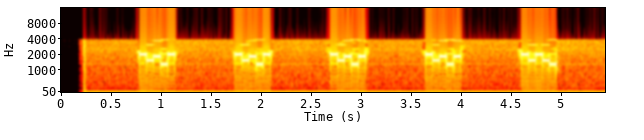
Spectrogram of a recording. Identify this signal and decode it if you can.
Five-tone selective call (ZVEI), heard as quick runs of five tones, tones of about 70 ms. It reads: 85738 85738 85737 85737 85853
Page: /464/SDR/ZVEI/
